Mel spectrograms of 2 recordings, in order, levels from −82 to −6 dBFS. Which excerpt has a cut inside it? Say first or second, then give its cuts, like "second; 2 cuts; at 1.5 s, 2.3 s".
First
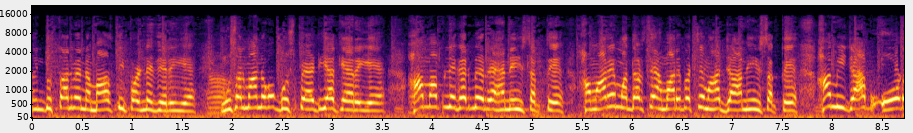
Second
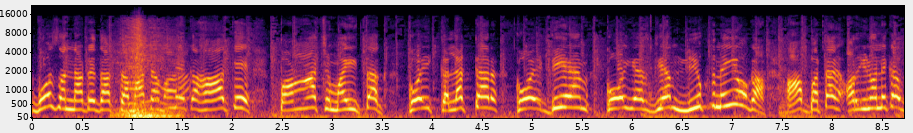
second; 1 cut; at 1.4 s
